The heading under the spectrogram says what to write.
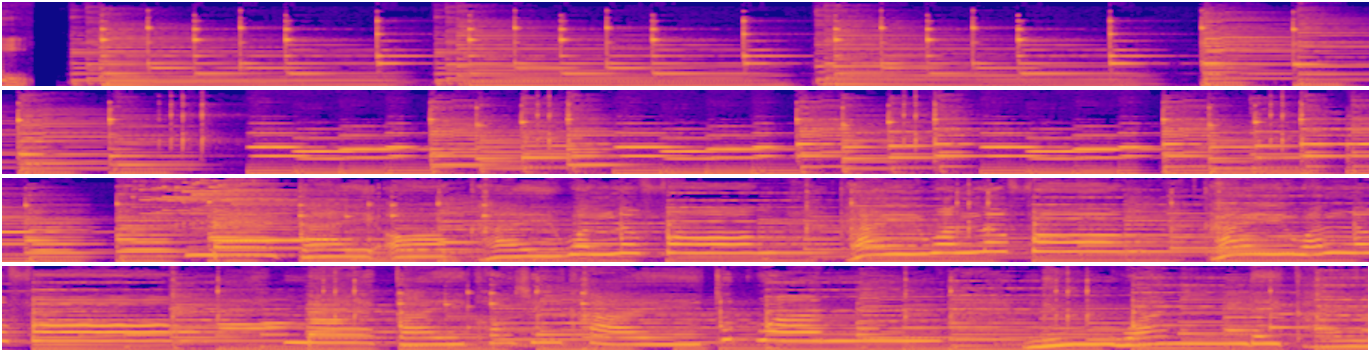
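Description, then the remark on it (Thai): A bright, bouncy children's tune plays on its own for a mother hen and her chicks to listen to, starting with plinky chime-like notes in a steady rhythm, then filling out with fuller instruments and a lively melody that stays loud throughout. “เดี๋ยวพี่รับนะจะเปิดเพลงเพราะๆให้แม่ไก่กับ ลูกเจี๊ยบฟังด้วยดีกว่า ว้าวดีจังเลย จะได้แบบว่ามีความสุขมากๆสุดยอดน้องๆก็ฟังด้วย”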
